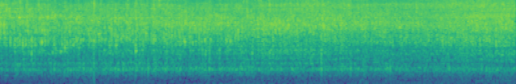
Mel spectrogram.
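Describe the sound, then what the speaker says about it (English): Cauliflower pieces frying in mustard oil in a wok make a loud, continuous, dense sizzle that stays steady throughout with no talk. "Now I will stir and fry this."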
